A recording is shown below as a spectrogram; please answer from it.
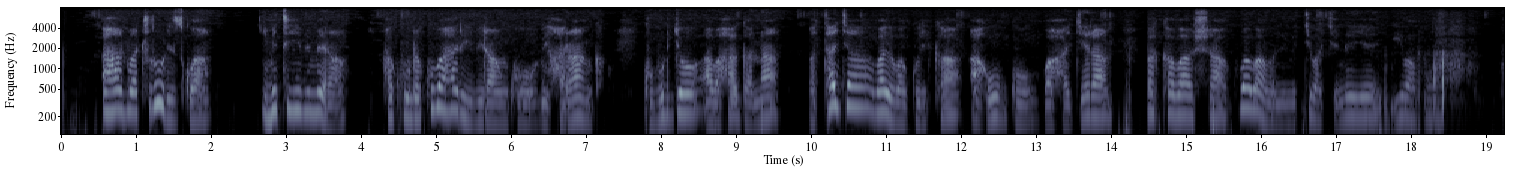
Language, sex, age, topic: Kinyarwanda, male, 25-35, health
